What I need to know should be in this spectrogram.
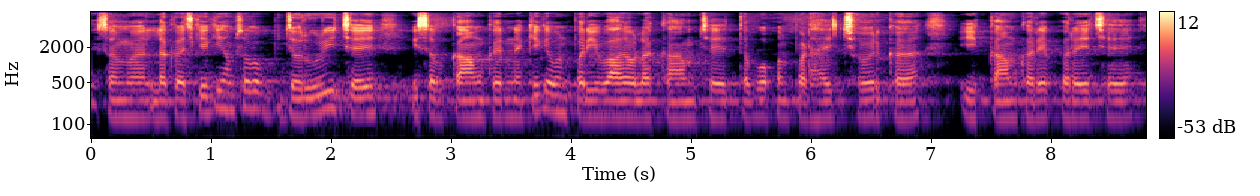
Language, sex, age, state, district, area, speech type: Maithili, male, 18-30, Bihar, Supaul, rural, spontaneous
